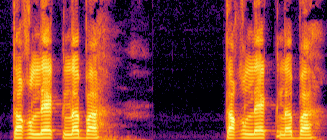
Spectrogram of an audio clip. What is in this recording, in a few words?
"taklik lvpv", Muscogee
